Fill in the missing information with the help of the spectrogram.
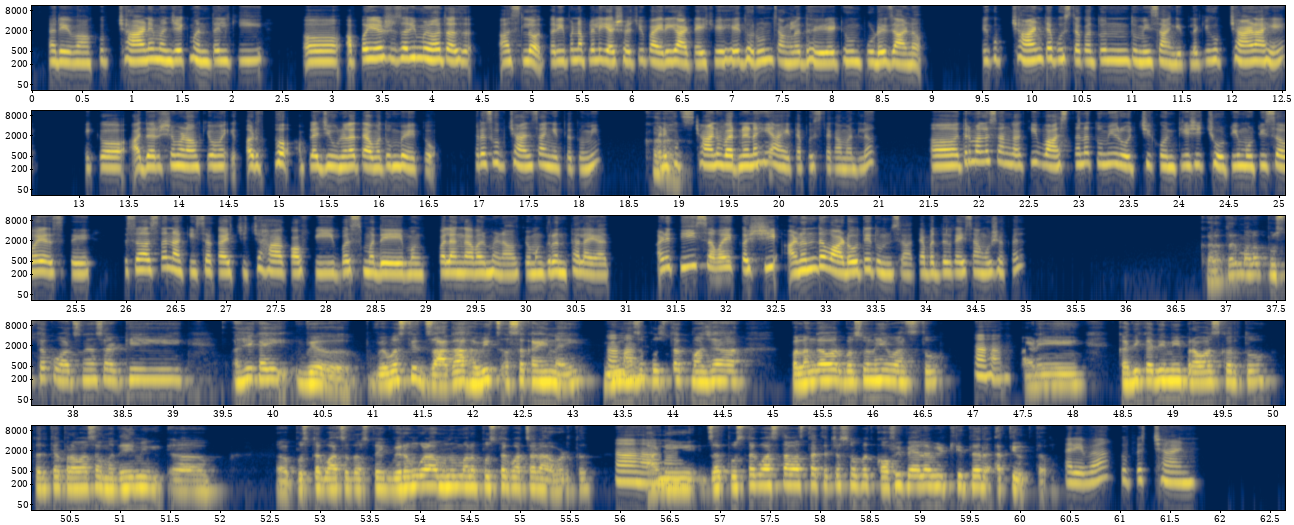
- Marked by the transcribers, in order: joyful: "तर अतिउत्तम"
- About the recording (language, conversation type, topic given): Marathi, podcast, पुस्तकं वाचताना तुला काय आनंद येतो?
